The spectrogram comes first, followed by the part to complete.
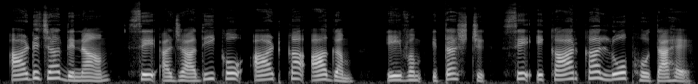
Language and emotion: Hindi, neutral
